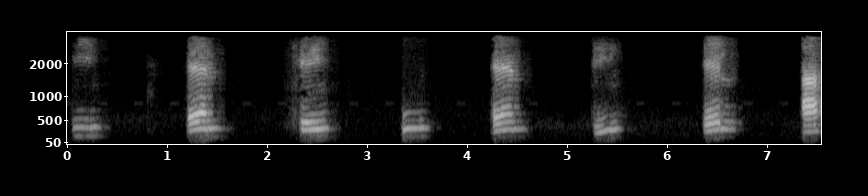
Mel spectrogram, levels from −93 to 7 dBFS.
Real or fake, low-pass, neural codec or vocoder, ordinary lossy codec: real; 3.6 kHz; none; AAC, 16 kbps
